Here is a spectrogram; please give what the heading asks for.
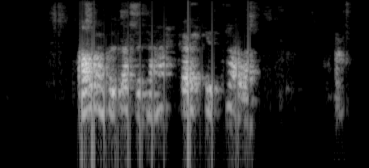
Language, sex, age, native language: Icelandic, male, 70-79, Icelandic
